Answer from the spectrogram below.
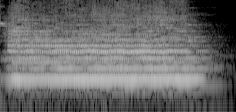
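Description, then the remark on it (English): A loud, steady train horn sound effect, added in during editing, blares for about two seconds in one sustained chord, then cuts off quickly. No voices accompany it. “Yeah, we didn't have a train today, did we? I had to add that one in just so we could have the train.”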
